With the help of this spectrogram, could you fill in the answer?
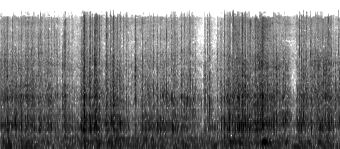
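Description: Long nails tap and type rapidly on a pastel plastic mechanical keyboard with round keycaps resting on a table. The result is a dense, continuous clatter of bright plastic clicks over a faint low rumble, with short swells in intensity.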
